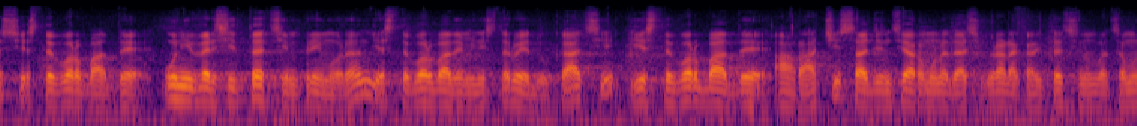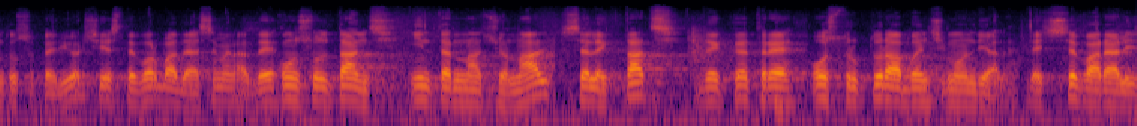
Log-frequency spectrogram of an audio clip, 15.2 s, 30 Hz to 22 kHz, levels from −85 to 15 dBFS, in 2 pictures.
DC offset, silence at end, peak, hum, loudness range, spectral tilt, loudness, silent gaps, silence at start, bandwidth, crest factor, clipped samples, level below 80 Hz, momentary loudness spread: under 0.1%; 0 s; -4 dBFS; none; 5 LU; -4 dB/octave; -25 LUFS; none; 0 s; 15 kHz; 20 dB; under 0.1%; -56 dBFS; 9 LU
